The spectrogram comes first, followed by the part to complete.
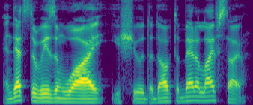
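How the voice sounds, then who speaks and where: Here the podcast host, a fat loss coach from Brazil, delivers a motivational monologue in an earnest, supportive way. His voice is on the low side and darkish yet clear and resonant, moving fairly quickly, in a clean studio recording without echo.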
